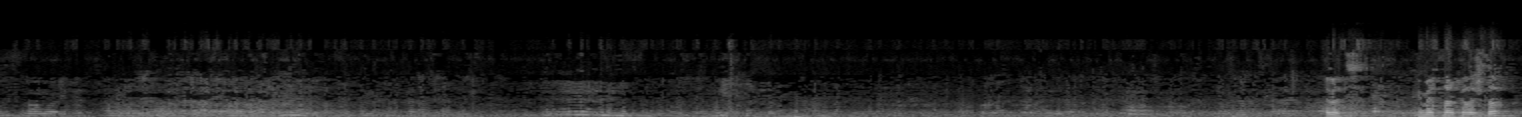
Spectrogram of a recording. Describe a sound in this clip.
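A man sings a melodic chant into a microphone.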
